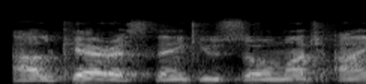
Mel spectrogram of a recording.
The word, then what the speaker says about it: Alqueres: Alcaris. Aleris. Thank you so much. I am terrible with pronunciations, especially when I don't speak Portuguese.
